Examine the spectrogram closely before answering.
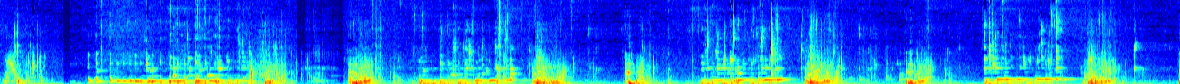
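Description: Liquid glugs in a glass flask, rising in pitch as it empties.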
